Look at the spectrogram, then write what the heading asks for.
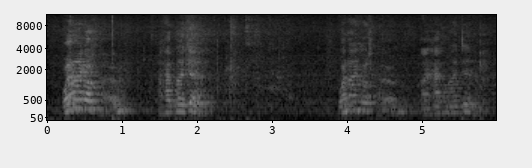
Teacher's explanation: the when clause the adverbial clause of time at the beginning that has a rise on its nucleus home because it's not final it means there's more to come the main clause nucleus din dinner that is final and so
